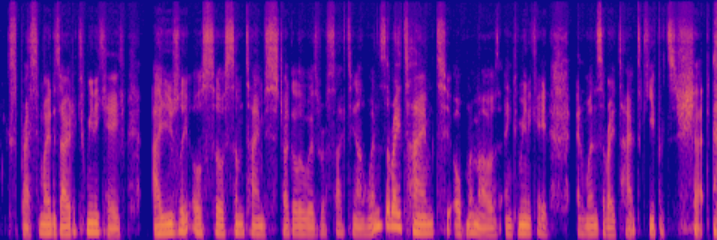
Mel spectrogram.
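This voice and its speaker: Low, gravelly-voiced man chatting warmly. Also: no room sound, studio quality. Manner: chatty and earnest, laughs often at himself. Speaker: podcast host. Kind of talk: casual reflective monologue. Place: at home.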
